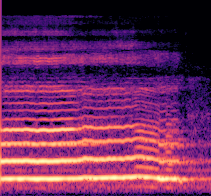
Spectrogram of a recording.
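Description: A woman's solo voice singing a Buddhist liturgy, holding one long, steady note that fades out near the end.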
